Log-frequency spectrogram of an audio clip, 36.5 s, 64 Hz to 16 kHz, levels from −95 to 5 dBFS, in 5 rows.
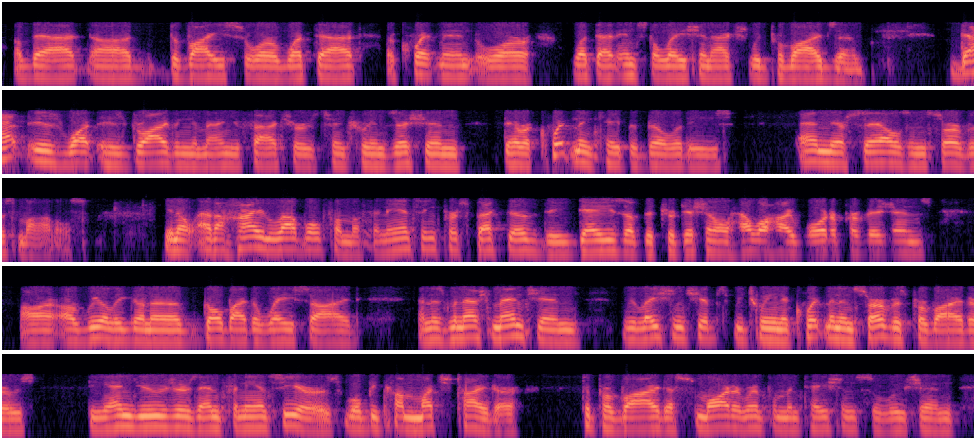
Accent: American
